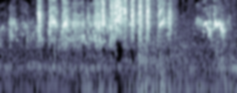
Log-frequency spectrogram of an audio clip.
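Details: Singing Australian budgerigars, whose song is meant to encourage mating: rapid scratchy chirps and clicks in quick bursts, ending in a brief higher warble, with a faint hum in the background.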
